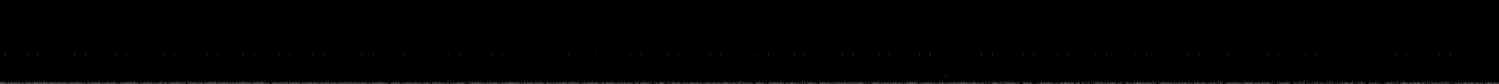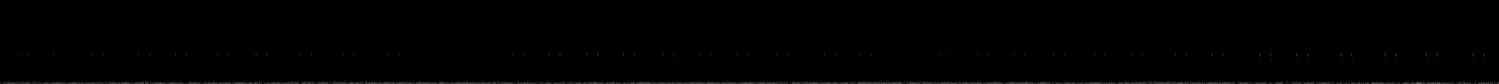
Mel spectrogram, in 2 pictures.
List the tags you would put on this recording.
Soundscapes > Nature
ambience bird calm calma field-recording night pajaro

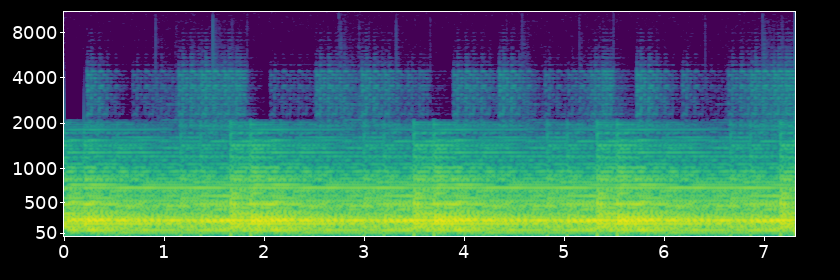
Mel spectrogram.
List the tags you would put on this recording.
Soundscapes > Synthetic / Artificial
Ambient Dark Loopable Packs Underground

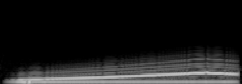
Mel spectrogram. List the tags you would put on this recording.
Sound effects > Experimental
analog analogue complex dark effect electro fx korg oneshot pad snythesizer sweep vintage

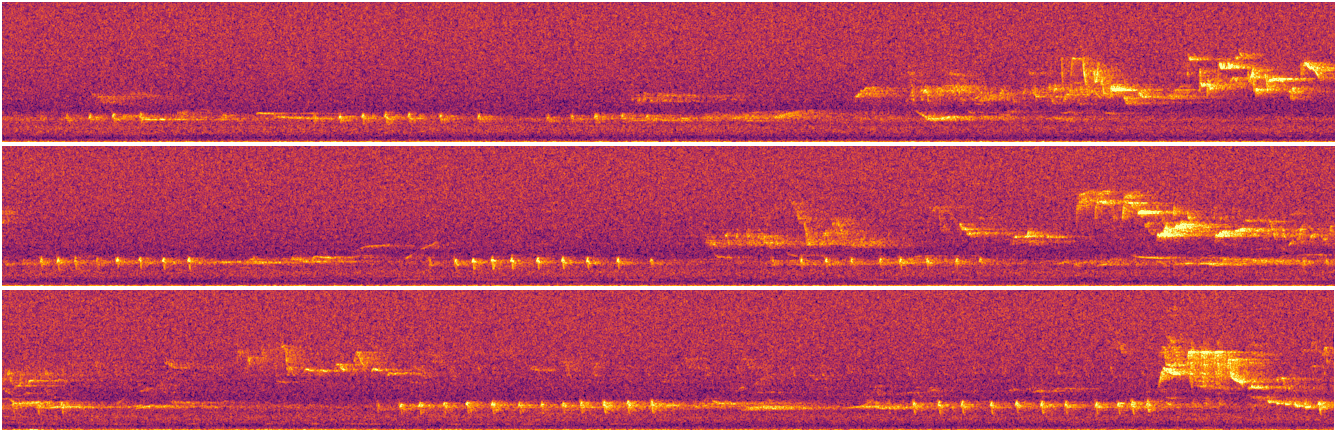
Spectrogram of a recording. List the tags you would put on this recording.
Soundscapes > Nature
soundscape field-recording alice-holt-forest meadow raspberry-pi nature phenological-recording natural-soundscape

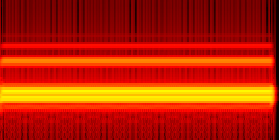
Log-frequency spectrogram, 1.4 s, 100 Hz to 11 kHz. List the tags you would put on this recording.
Instrument samples > Synths / Electronic
Old-School-Telephone JI Landline-Telephone Holding-Tone JI-Third Landline Landline-Phone Landline-Telephone-like-Sound JI-3rd Landline-Phonelike-Synth just-minor-3rd Tone-Plus-386c just-minor-third Landline-Holding-Tone Synth

